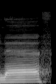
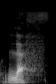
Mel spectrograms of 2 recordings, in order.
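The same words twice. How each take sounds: First: The vowel is drawn out long. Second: The vowel is kept short. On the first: The speaker calls it wrong. "we don't say laf" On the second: The speaker calls it right. "So it's recited like this"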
